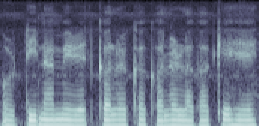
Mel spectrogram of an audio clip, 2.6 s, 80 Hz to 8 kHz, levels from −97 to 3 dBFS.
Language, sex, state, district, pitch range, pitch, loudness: Hindi, male, Arunachal Pradesh, Papum Pare, 115-120 Hz, 115 Hz, -15 LUFS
